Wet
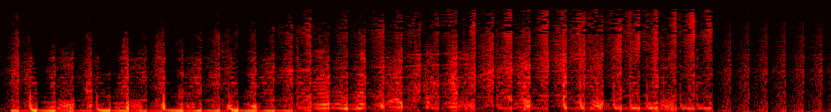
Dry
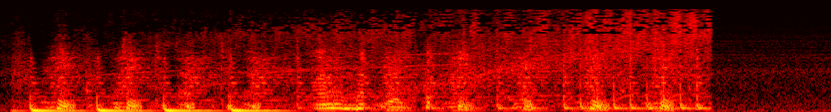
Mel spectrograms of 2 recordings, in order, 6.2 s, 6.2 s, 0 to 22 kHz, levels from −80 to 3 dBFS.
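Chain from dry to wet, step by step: 2.44–4.65 bell 85 Hz -11.5 dB 1.6 oct; compressor 6:1, threshold -37 dBFS, peak gain reduction 15 dB; dB-ramp tremolo swelling 7.3 Hz, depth 20 dB; gain +8 dB

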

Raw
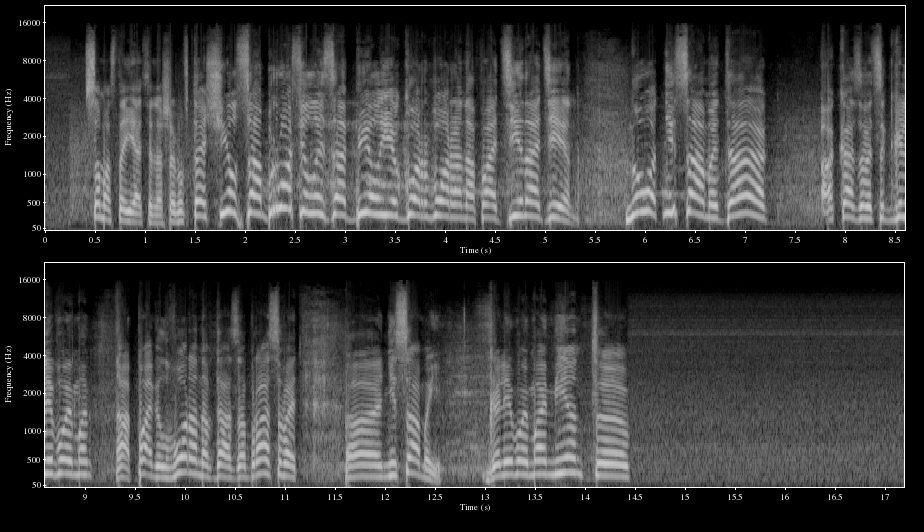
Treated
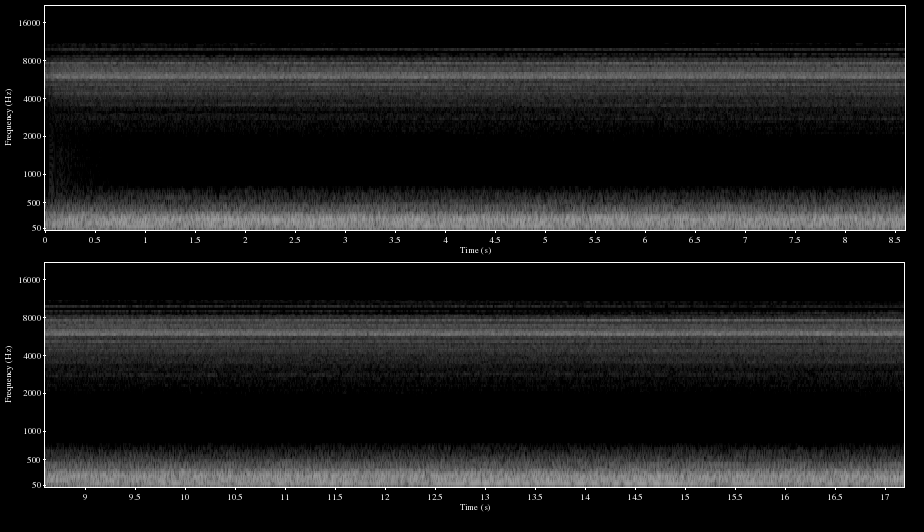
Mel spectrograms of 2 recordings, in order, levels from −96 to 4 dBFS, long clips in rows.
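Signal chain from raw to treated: spectral delay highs late, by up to 0.147 s; reverb removal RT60 0.62 s; spectral gate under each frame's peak -20 dB strong; elliptic band-stop 210–6400 Hz, stop band 80 dB; Paulstretch 14×, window 1.00 s, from 14.93; reverb RT60 2.9 s, pre-delay 42 ms, DRR -8 dB; gain +12.5 dB

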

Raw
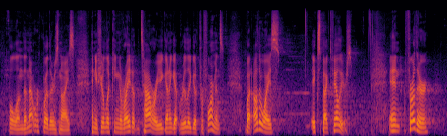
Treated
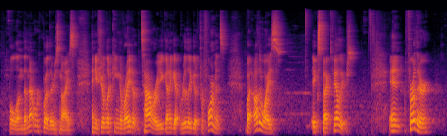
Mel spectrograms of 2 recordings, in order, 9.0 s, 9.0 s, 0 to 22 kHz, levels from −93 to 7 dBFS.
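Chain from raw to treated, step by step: spectral trails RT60 0.36 s; tone controls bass -4 dB, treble 0 dB; gain +4 dB

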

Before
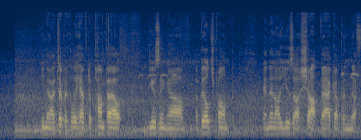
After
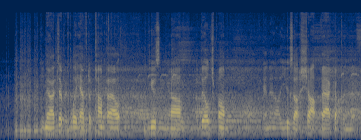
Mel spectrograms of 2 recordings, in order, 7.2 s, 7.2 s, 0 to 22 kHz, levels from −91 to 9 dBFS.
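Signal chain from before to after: level quantiser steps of 13 dB; diffused feedback echo 0.545 s, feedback 55%, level -12 dB; gain +8 dB

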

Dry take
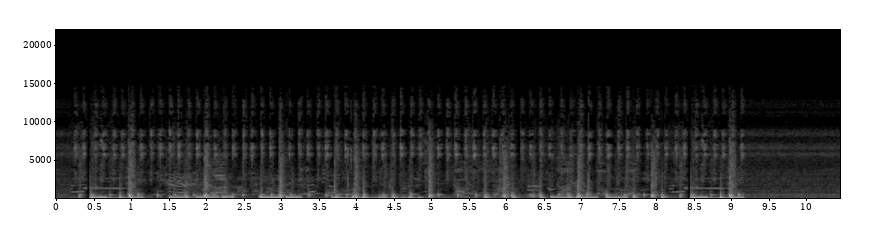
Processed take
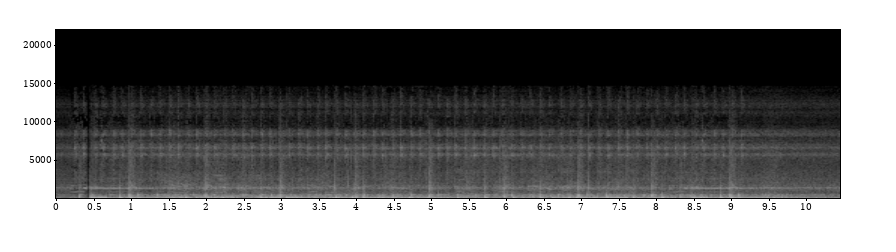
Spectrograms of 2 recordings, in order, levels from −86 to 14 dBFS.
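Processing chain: per-bin compression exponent 0.6; bell 1400 Hz +11.5 dB 0.41 oct; diffused feedback echo 0.54 s, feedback 45%, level -4 dB

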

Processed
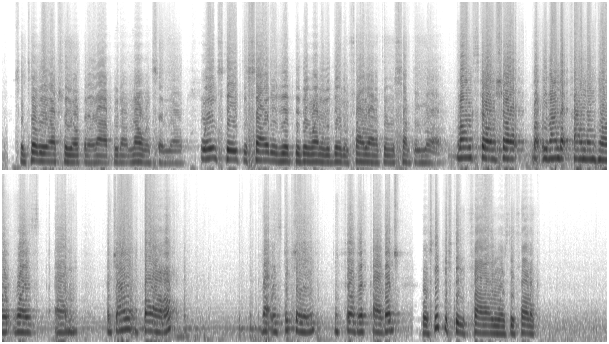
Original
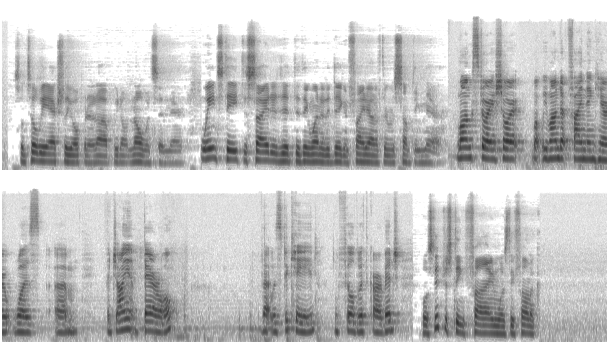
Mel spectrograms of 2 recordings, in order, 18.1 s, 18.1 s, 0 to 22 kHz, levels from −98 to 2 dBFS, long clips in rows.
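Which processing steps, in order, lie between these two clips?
median filter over 41 samples; in parallel at -1 dB: compressor, threshold -39 dBFS, peak gain reduction 18 dB; on the sum: gain +2 dB

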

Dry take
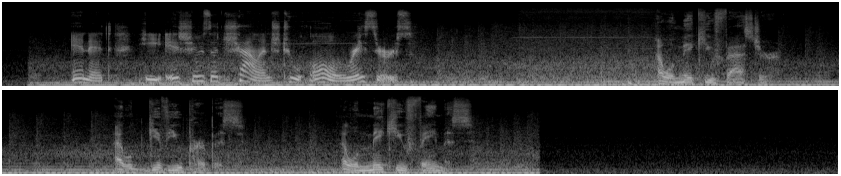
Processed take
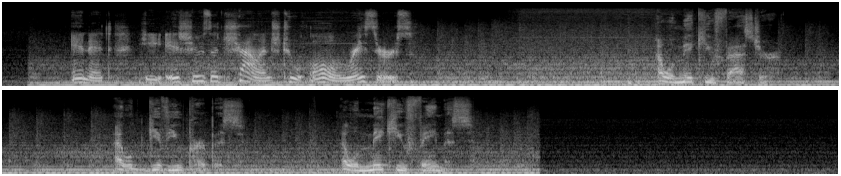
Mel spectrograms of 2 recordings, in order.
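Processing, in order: comb 4.8 ms, depth 52%; gain +6.5 dB

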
